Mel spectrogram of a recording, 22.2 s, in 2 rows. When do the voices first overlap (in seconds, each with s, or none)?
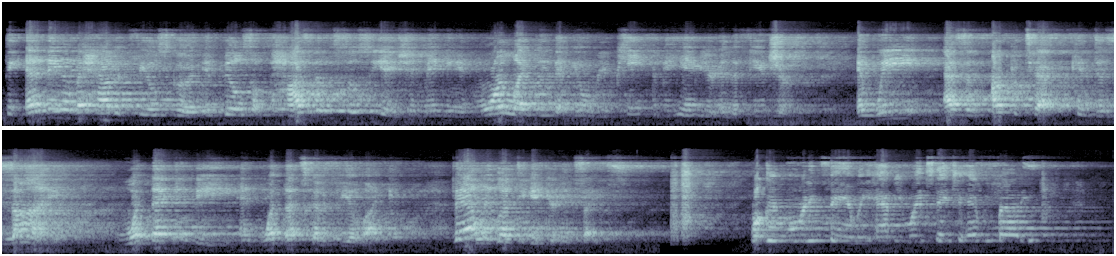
none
